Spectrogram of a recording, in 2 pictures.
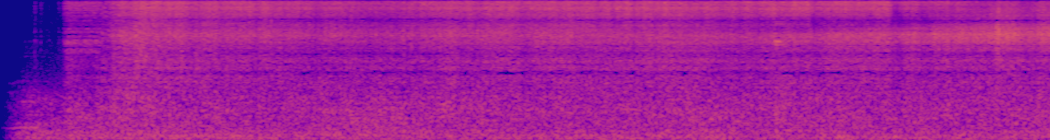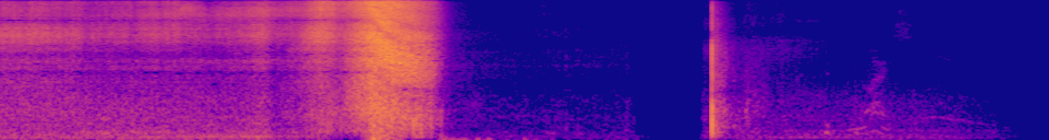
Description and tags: Firework - Ignite fuze - Take off - Small pop
Recordings of some crap fireworks.
Fizz, whoosh, ignite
